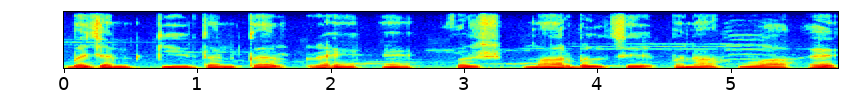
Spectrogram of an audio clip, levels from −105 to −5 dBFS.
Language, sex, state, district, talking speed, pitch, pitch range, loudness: Hindi, male, Rajasthan, Jaipur, 115 wpm, 115 Hz, 110-125 Hz, -17 LUFS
